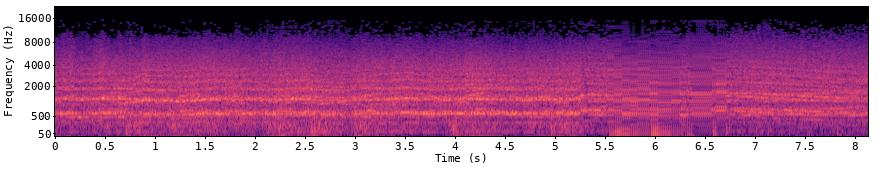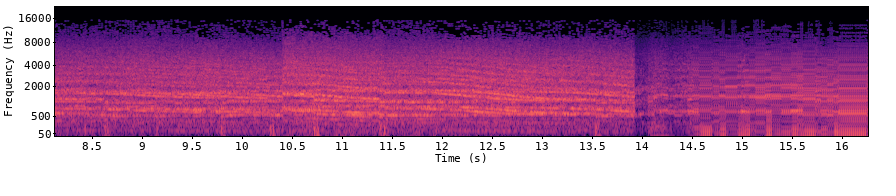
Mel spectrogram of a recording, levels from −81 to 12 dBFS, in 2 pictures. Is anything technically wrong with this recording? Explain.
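Yes. There is robotic sound from repeated short buffers from 5.55 to 6.71 s and again from 14.53 to 16.25 s. The sound turns into a rigid, metallic buzz at 50 Hz. The likely cause is new audio arriving too seldom, so playback fills the gaps by looping the last fragment, which fits a 20 ms buffer. Most of the real audio in these stretches is skipped, and the repetition imposes that fixed 50 Hz buzz.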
